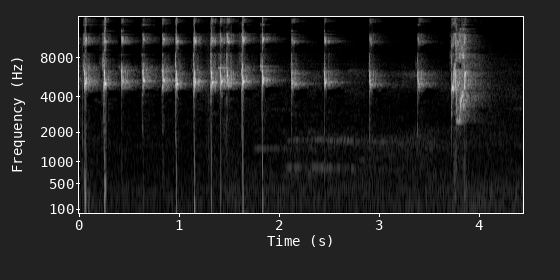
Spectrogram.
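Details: Young lovebird pair used to draw a rival into singing, giving crisp, high clicking ticks that start quick and then slow to spaced single notes, ending in a short rasping burst.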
